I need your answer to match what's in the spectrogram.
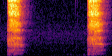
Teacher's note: If you hold your hand in front of your mouth when you pronounce this letter, you should feel a distinct puff of air. Similarly, the unvoiced alveolar stop is also aspirated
